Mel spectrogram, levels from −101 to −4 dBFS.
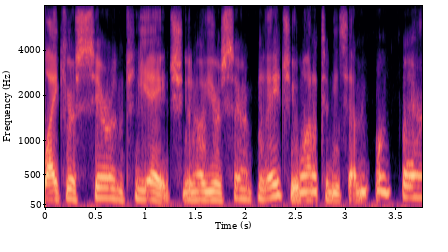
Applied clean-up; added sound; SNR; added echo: neural diffusion model UNIVERSE++.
